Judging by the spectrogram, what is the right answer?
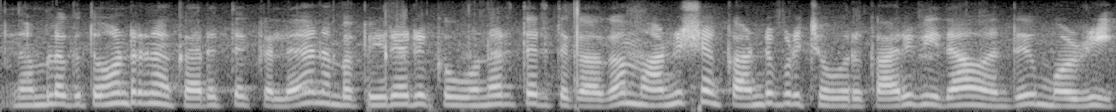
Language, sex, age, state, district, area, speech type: Tamil, female, 30-45, Tamil Nadu, Viluppuram, urban, spontaneous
